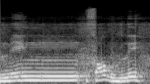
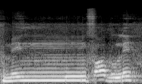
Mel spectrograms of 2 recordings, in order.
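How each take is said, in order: No difference in how they are said.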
